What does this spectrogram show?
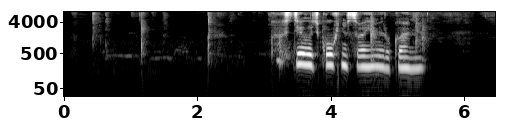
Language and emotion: Russian, sad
